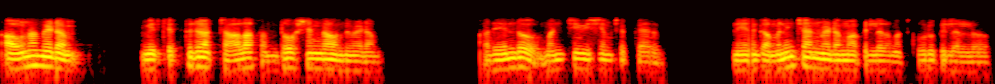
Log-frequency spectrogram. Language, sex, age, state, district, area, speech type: Telugu, male, 45-60, Andhra Pradesh, Sri Satya Sai, urban, conversation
